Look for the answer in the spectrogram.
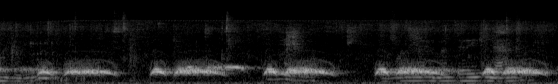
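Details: Grey-legged, red-eyed spotted dove from a Ba Vì, Hanoi dove farm in Vietnam delivering 'thổ'-style song: deep, rounded coos in steady two-part phrases, each lasting about a second, repeated roughly every 1.2 seconds with brief gaps.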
